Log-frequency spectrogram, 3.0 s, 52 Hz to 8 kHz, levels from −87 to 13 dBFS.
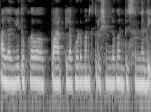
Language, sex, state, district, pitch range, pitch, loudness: Telugu, female, Andhra Pradesh, Krishna, 195-200 Hz, 195 Hz, -13 LUFS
